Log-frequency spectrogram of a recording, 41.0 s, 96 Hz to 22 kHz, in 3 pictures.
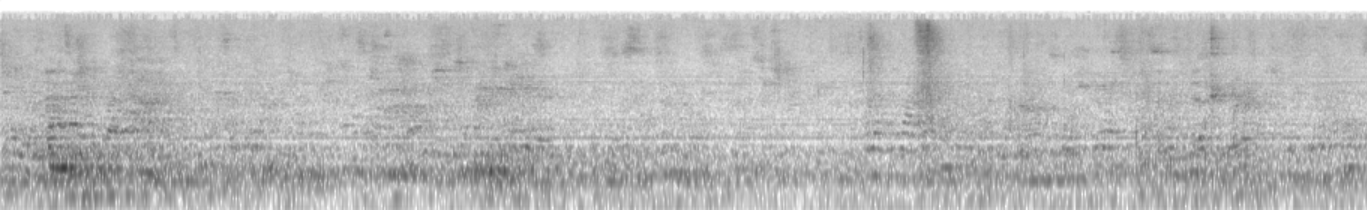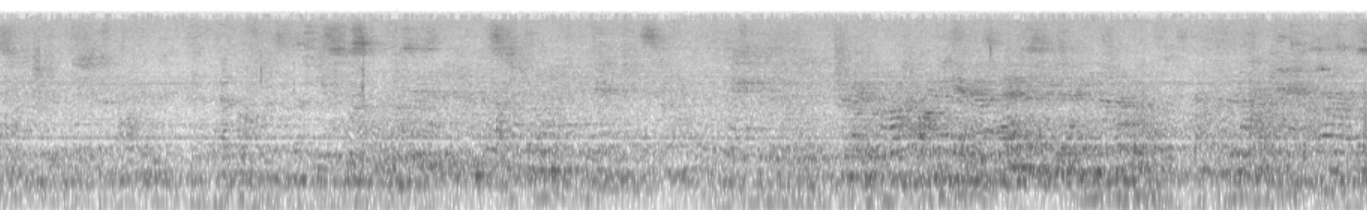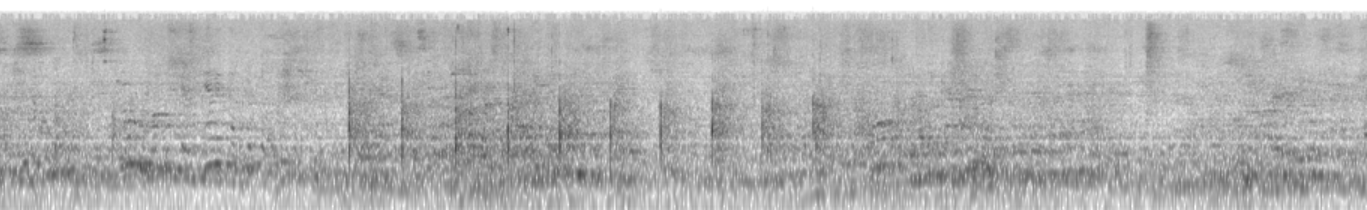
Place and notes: Place des Célestins, Lyon, France - Théâtre des Célestins - Theater hall
People waiting, talking, before going to the theater.
Tech Note : Sony ECM-MS907 -> Minidisc recording.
